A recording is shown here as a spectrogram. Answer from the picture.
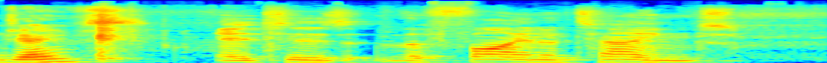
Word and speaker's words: Thangs: You spell it like Thangs, but the H is silent. It's actually kind of... Well, according to the board, blurred. it's smudged out, so maybe it's the finer Thangs.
